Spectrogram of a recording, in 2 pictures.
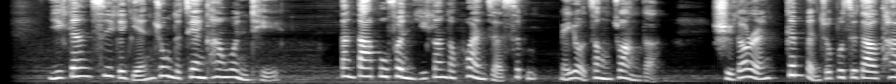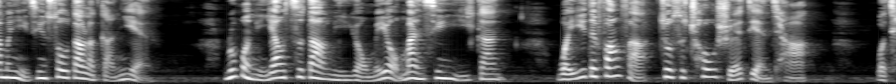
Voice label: Chinese; hepatitis; TESTHepatitisCampaign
